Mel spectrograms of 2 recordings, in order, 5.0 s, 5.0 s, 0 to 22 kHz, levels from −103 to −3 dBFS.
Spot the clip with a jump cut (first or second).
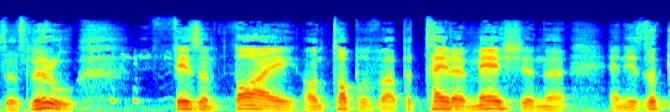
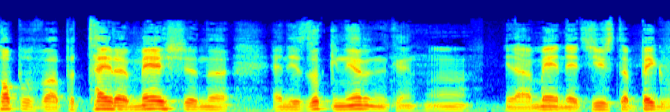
second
